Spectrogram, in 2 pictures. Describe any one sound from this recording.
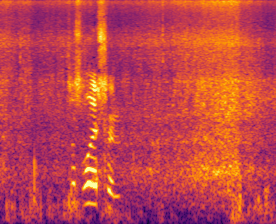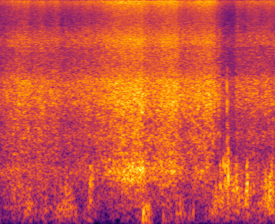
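Strong wind roars in gusts outdoors.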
